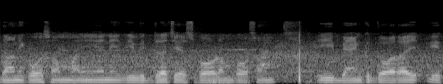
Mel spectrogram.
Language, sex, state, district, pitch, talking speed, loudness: Telugu, male, Andhra Pradesh, Srikakulam, 100 Hz, 150 wpm, -22 LUFS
